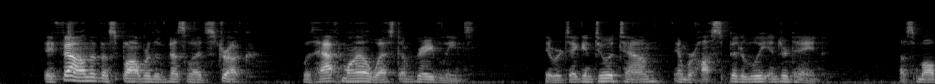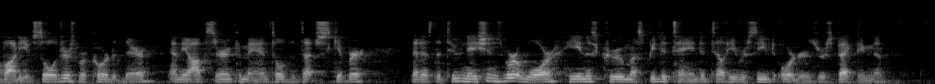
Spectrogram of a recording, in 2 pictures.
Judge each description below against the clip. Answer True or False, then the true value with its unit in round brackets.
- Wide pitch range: False (2.9 semitones)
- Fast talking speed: True (210 wpm)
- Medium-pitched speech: False (120 Hz)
